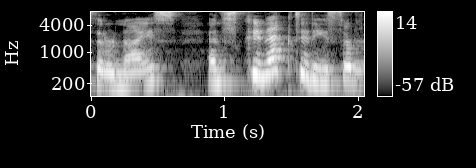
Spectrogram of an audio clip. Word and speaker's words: Schenectady: I'm going to spell it. This is, again, in New York. S-C-H-E-N-E-C-T-A-D-Y. Let me see if I can wrap my mouth around this. Schenectady? – Well Correct. Done.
